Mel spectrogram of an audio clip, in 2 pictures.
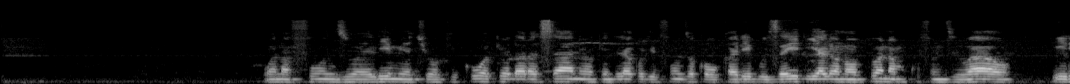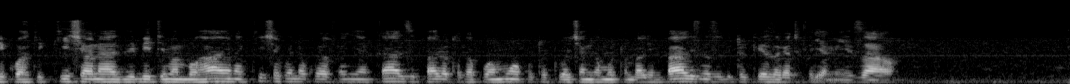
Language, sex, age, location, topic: Swahili, male, 25-35, Dar es Salaam, education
